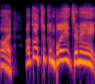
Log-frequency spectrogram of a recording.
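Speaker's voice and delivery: put-on Scottish accent. Prank calling an air force base: put-on Scottish accent. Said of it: "You putting on a Scottish accent?".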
